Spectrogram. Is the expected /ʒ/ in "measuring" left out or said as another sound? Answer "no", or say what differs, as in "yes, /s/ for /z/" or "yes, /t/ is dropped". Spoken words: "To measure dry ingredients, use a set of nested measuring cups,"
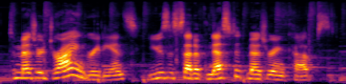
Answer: no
